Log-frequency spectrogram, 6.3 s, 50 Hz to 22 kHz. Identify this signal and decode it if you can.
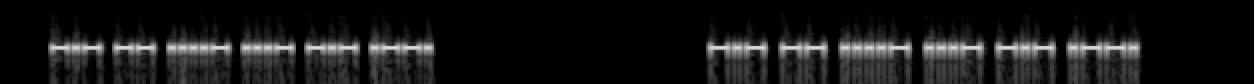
Morse code, heard as a keyed tone, about 36 wpm, 700 Hz. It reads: KM4VKP KM4VKP
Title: Speed Racing - USA 2x3 Call Signs 30wpm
